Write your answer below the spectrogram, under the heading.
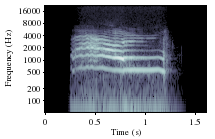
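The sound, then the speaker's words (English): A cat gives a single drawn-out meow, a clear mid-pitched tonal call lasting about a second, heard alone with no talk. “Meow. Cat.”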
